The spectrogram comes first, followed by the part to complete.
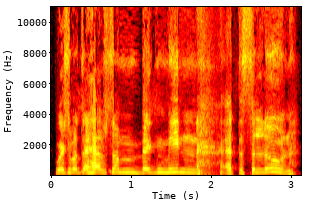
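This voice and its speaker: A man's voice: high voice, fairly even intonation, normal speed, a little mellow, dry recording. An American man playing a desperate, pleading Western outlaw in a radio drama, stammering and whimpering. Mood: panicked.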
